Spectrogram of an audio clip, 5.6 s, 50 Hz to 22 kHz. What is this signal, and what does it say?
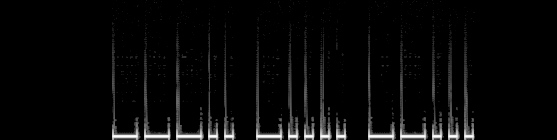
Morse code, heard as a keyed tone, about 15 wpm, 700 Hz. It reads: 867
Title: Common Cut Numbers - 3-Digit 15wpm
